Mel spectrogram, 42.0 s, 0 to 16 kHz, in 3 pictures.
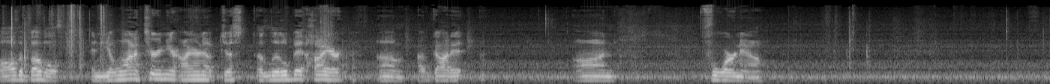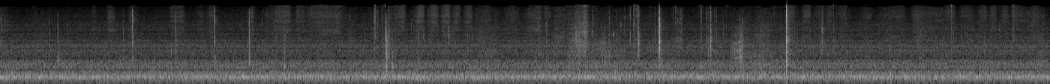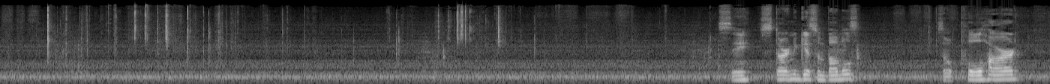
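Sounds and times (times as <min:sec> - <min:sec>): steady low hum: 0:00.0 - 0:42.0
plastic film crinkling: 0:00.1 - 0:01.6.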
